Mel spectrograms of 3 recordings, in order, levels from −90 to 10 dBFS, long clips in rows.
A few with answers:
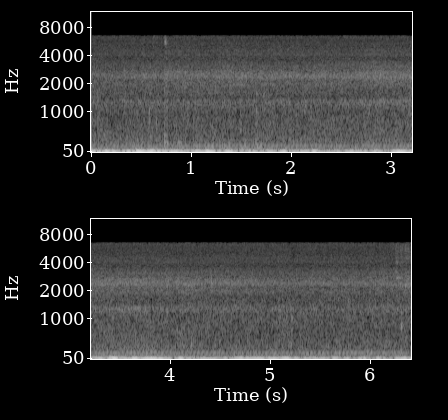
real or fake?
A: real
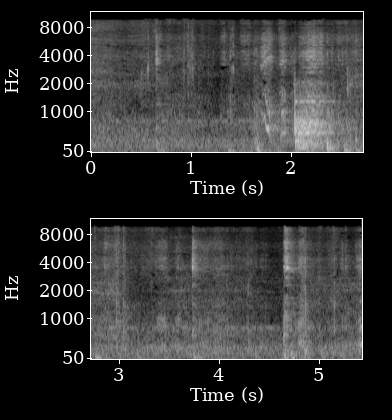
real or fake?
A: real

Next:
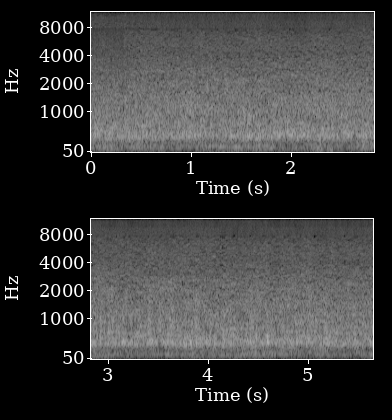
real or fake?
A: fake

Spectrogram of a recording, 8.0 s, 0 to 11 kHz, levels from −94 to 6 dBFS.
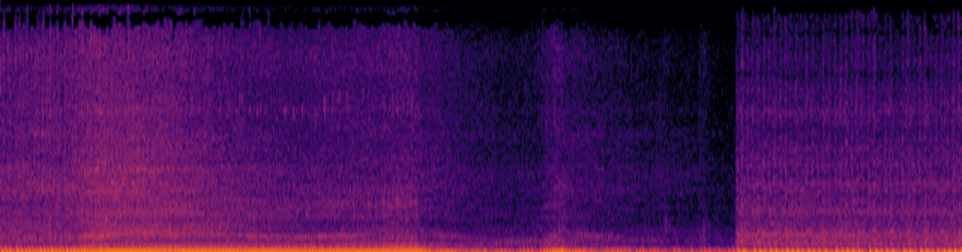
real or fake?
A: real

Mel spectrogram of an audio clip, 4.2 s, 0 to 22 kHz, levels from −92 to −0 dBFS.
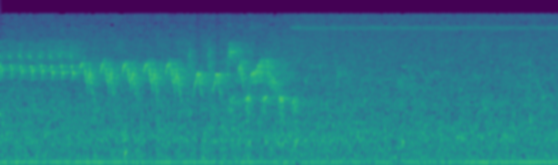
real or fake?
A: real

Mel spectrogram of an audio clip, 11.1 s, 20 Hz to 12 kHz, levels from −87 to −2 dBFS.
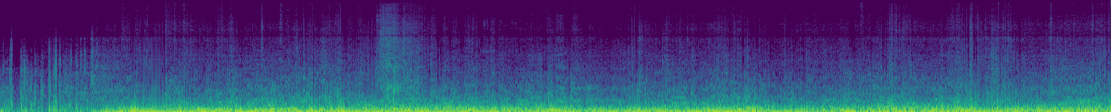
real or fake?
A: fake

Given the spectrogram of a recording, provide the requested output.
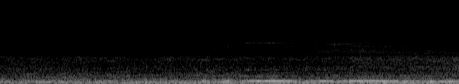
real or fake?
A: fake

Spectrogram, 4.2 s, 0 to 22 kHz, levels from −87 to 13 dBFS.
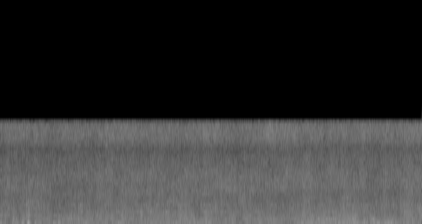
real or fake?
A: fake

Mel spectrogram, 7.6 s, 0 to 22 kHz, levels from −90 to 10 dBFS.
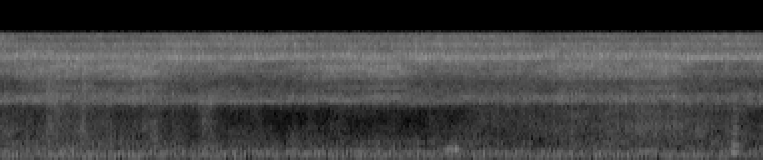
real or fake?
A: fake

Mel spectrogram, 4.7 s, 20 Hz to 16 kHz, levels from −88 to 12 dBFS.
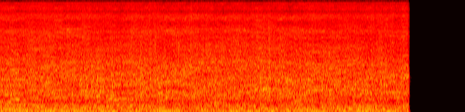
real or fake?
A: fake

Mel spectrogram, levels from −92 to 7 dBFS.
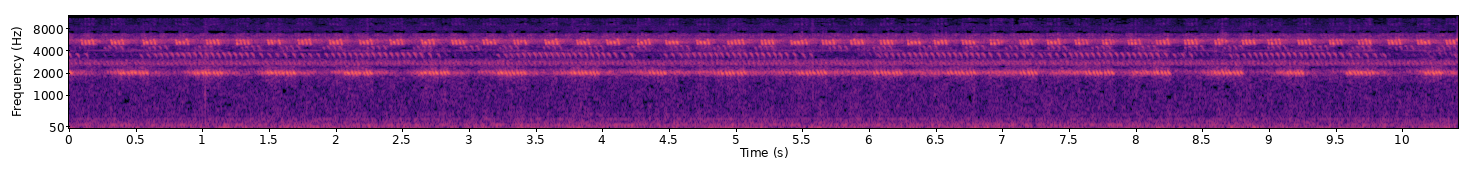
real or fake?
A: real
